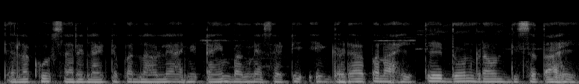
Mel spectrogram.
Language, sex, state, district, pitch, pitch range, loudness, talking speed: Marathi, male, Maharashtra, Dhule, 120 Hz, 115-125 Hz, -35 LUFS, 195 wpm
